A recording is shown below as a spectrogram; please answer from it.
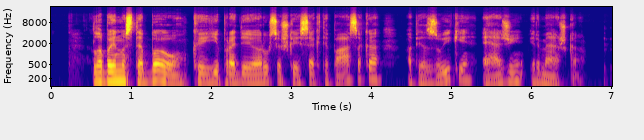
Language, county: Lithuanian, Kaunas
